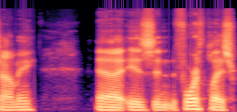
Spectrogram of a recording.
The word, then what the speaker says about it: Xiaomi: I don't want to mispronounce it, but I believe it's Xiaomi.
